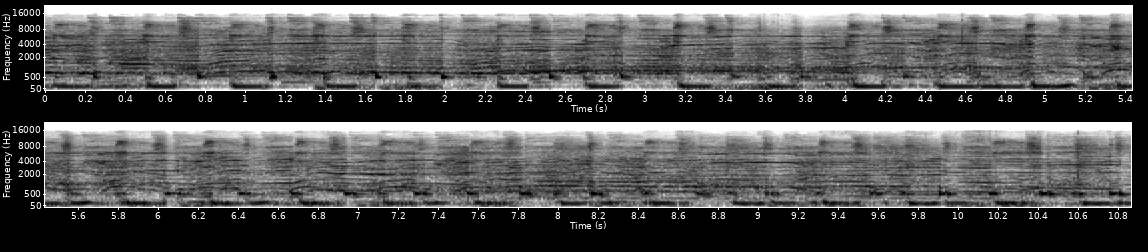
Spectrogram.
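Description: Live Garhwali folk band playing with a steady, rhythmic beat, over a large crowd cheering and shouting.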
